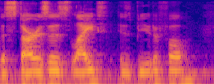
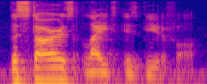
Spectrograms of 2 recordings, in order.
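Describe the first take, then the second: First: The word stars has an extra syllable. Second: The word stars has one syllable. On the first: The speaker calls it wrong. "I'm not saying" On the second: The speaker calls it right. "I'm not adding on an extra syllable"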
